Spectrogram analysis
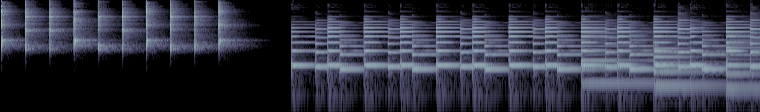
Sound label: carol of the bells, Tuba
